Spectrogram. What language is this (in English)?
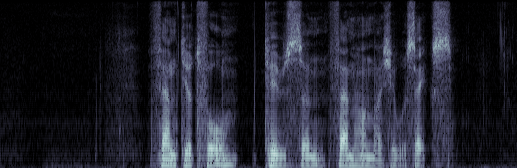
Swedish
